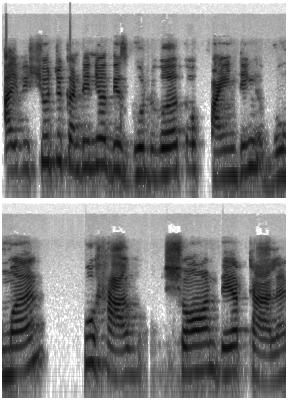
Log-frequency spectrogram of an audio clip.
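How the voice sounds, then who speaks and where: A woman with a Keralan accent talks at a fairly slow pace, her fairly high pitch showing ordinary variation. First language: Malayalam. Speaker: poet and writer, award recipient. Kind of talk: acceptance speech. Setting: video call. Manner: halting.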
